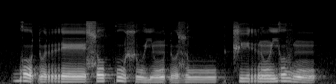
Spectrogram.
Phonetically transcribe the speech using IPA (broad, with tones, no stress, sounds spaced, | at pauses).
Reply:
ɡ o˦˨ ɗ ʊ˨ r eː˨ s o˦ k u˦˨ ʃ u˨ j ũ˨˦ ɗ ʊ˨ z uː˦ | t͡ʃ i˦ r ũ˦ j ʊ˦ v ũ˨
